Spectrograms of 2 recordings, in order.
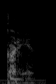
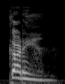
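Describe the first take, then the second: First: It is said at normal volume. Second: It is said loudly.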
